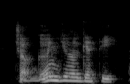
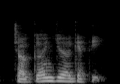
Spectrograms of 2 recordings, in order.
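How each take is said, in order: Both takes have the same delivery.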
